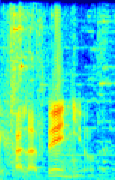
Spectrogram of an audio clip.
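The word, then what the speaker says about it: jalapeño: think that people from the usa actually say jalapeno that's how you pronounce it that's the right pronunciation so i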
